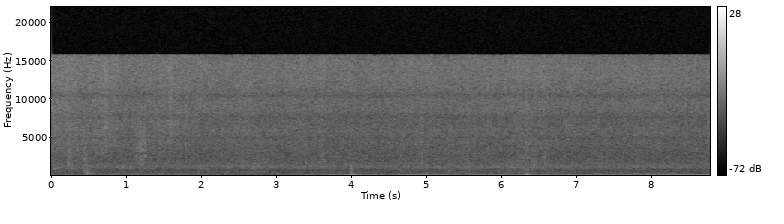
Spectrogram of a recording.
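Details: Honey bees in a shed, heard as a steady, low droning buzz that holds evenly throughout under a deeper rumbling hum, broken by two brief knocks partway through.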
